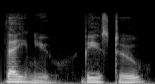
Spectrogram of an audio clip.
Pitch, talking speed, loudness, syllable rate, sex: 100 Hz, 155 wpm, -20 LUFS, 3.9 syllables/s, male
